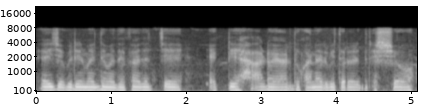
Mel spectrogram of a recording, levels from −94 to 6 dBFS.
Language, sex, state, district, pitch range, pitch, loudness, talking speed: Bengali, male, Assam, Hailakandi, 125-130 Hz, 130 Hz, -14 LUFS, 120 wpm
